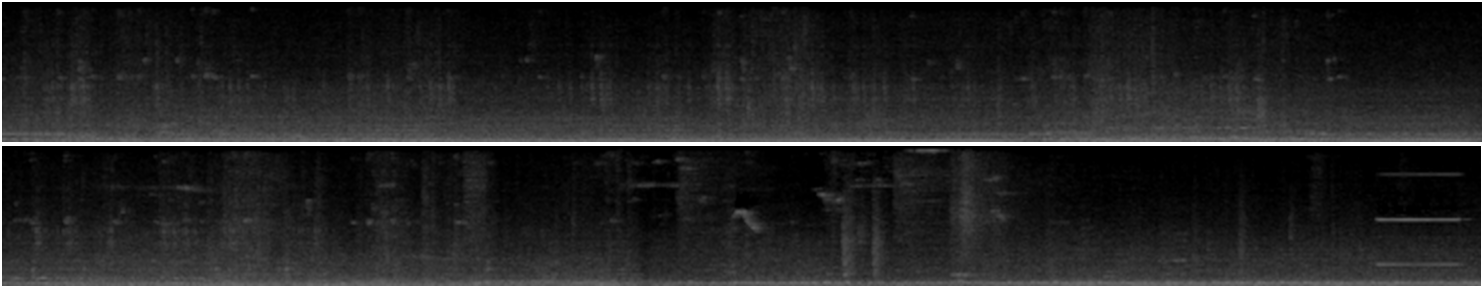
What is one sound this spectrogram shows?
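A bus engine rumbles and whines steadily while the bus drives along.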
